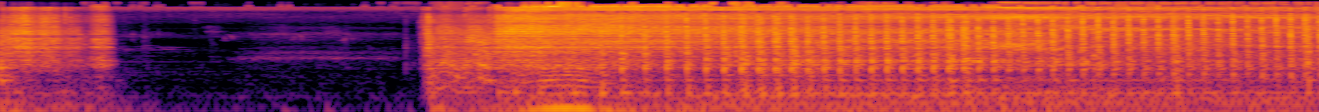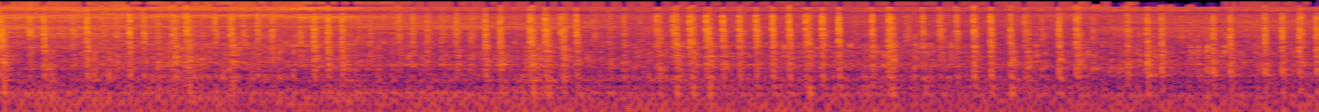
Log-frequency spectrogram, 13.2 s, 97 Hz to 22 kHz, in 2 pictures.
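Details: 1991 Chevy S10 with 4.3 L engine, farm truck: engine fires after a short silence and runs with a loud, rhythmic knocking about three hits a second; cause unconfirmed.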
